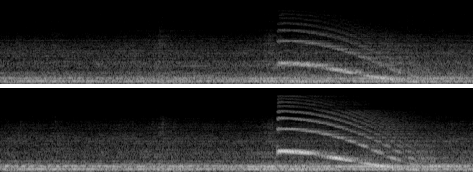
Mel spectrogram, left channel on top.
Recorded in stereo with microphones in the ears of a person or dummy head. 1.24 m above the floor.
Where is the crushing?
30° right (ahead or behind), 0.7 m.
